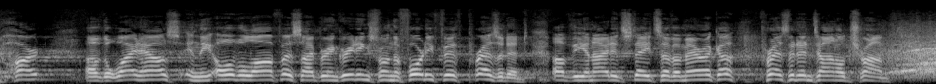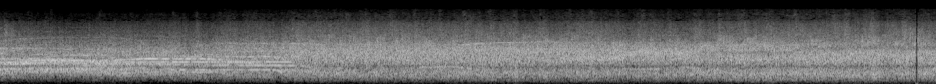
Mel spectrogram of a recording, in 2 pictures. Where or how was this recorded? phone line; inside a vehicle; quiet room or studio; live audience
live audience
